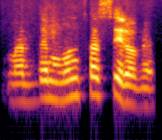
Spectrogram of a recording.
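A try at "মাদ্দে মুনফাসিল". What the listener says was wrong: মাদ্দে মুনফাসির না মাদে মুনফাসিল বলেন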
